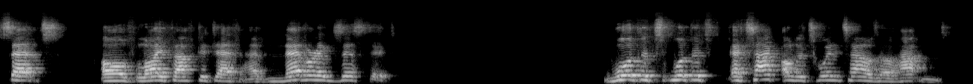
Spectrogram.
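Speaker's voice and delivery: slow, deliberate, carefully spaced, measured words. Sick of repeating himself, putting a question to the others, slow, deliberate speech. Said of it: "I'm going to try and say it slowly so you can hear".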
